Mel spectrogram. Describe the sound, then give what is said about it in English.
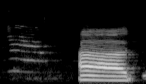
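A cat meows twice, first a softer, shorter call, then a loud, drawn-out meow, followed by a brief faint sound at the end. “Our cat here, he will climb on it, and he's not afraid.”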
